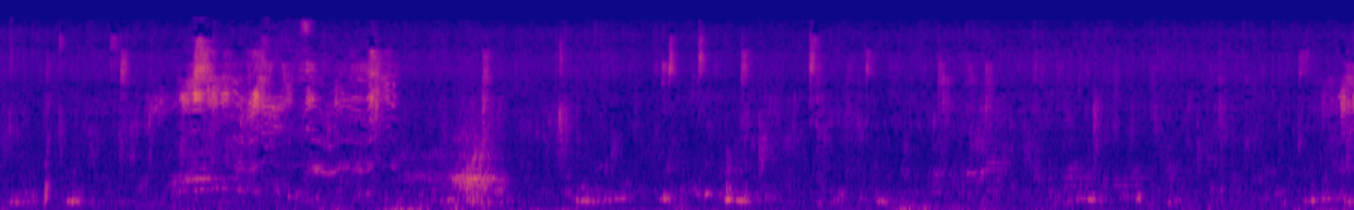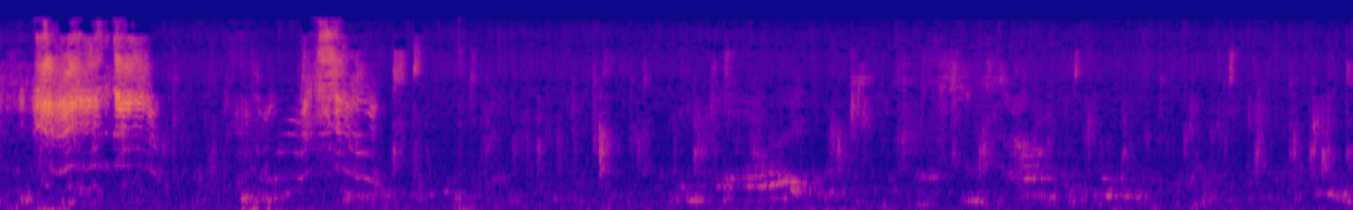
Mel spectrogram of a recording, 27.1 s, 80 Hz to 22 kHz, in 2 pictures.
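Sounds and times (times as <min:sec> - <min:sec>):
kitten hissing: 0:01.5 - 0:05.1, 0:13.2 - 0:15.2, 0:15.8 - 0:17.5
kitten growl: 0:01.7 - 0:05.0, 0:15.9 - 0:17.4.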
